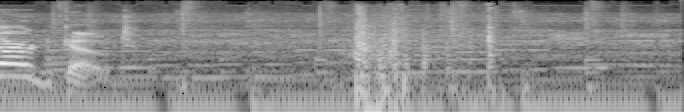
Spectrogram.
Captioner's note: thud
